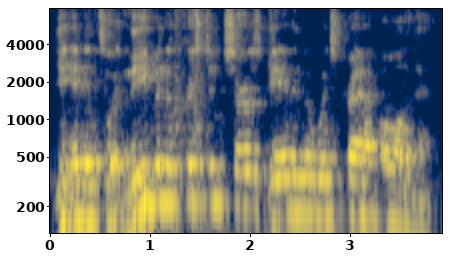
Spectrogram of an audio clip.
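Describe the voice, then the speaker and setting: A man's voice: a little high, animated, a little fast, a little mellow, slight background noise. A man teaching a Bible class, emphatic and throwing rhetorical questions at his students. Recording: echoey room from far off, faint ambience.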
